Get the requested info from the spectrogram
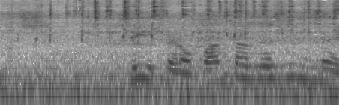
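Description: Faint, distant voices of men talking over low outdoor background noise.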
